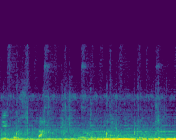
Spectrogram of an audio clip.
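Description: Background film music with a held low tone that swells about one and a half seconds in, over quick soft thuds of a woman's running footsteps.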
